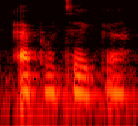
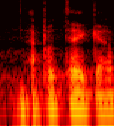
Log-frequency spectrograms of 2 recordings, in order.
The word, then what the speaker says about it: Apotheke: How do you pronounce it here though? Apotheca. Apotheca, but it's spelled apotheke.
